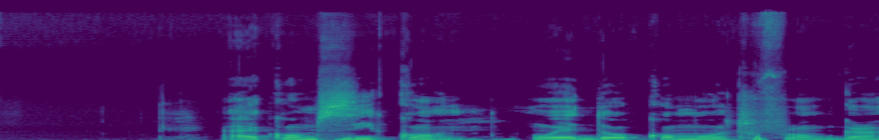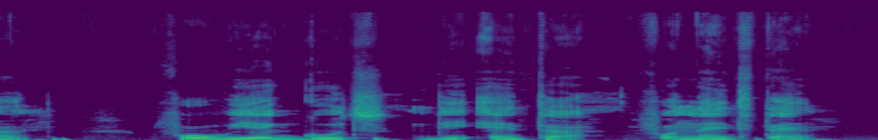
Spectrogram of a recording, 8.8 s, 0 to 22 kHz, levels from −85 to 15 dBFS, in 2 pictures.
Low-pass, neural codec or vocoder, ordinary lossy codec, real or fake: none; vocoder, 48 kHz, 128 mel bands, Vocos; none; fake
